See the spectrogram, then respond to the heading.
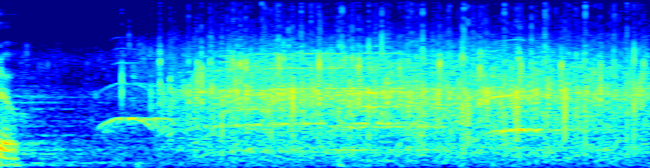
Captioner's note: audience applauding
